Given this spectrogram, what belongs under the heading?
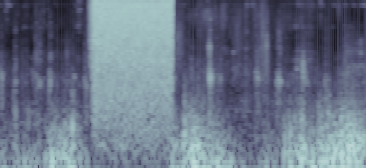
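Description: A horse walks outdoors, with soft, low hoof thuds in an uneven rhythm, interrupted by a loud burst of broadband noise like wind or a spray that briefly drowns them out.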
